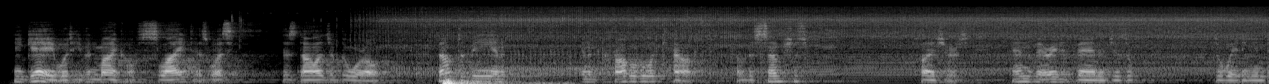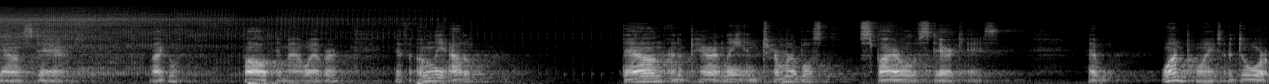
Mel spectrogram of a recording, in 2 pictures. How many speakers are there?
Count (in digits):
1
